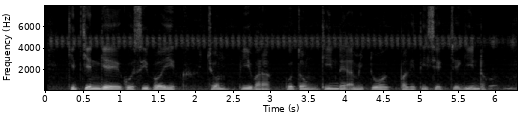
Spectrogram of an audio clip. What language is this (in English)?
Kalenjin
